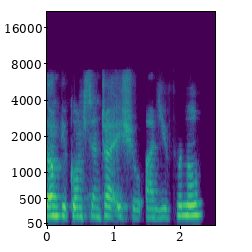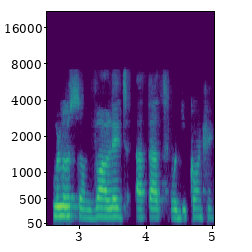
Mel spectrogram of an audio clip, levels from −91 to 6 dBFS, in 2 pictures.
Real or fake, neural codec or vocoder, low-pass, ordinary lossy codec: fake; codec, 16 kHz, 1 kbps, X-Codec, HuBERT features, trained on balanced general audio; 7.2 kHz; AAC, 32 kbps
